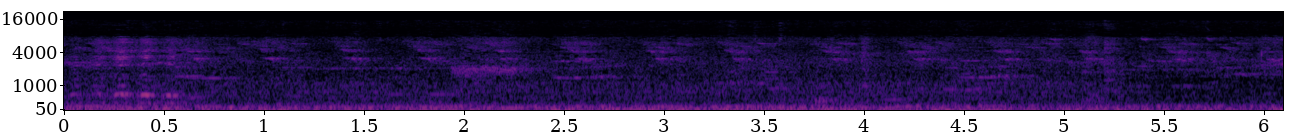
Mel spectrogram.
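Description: Chickens' yard ambience: small birds chirp over and over in the background, and a short chicken call comes near the start, with another about two seconds in.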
